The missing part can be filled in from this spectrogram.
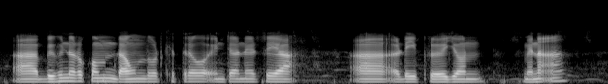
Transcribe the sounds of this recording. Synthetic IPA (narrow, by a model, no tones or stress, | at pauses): bibʱinːɔɾɔkɔmɖawnloɖkʰɛt̪ɾɛɔʔḭɳʈaɾneʈɾɛjaʔ | ə̰ɖipɾɔjɔd͡ʒɔnmɛna̰ʔa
